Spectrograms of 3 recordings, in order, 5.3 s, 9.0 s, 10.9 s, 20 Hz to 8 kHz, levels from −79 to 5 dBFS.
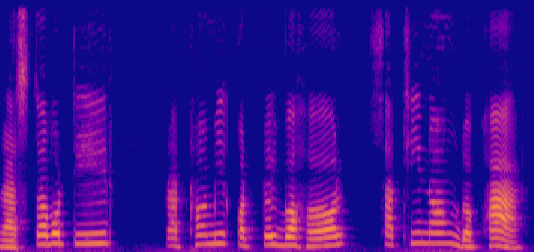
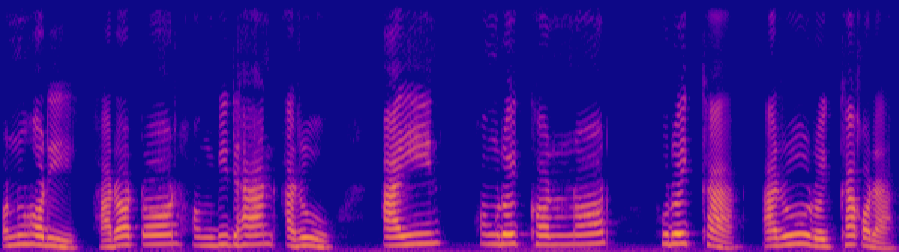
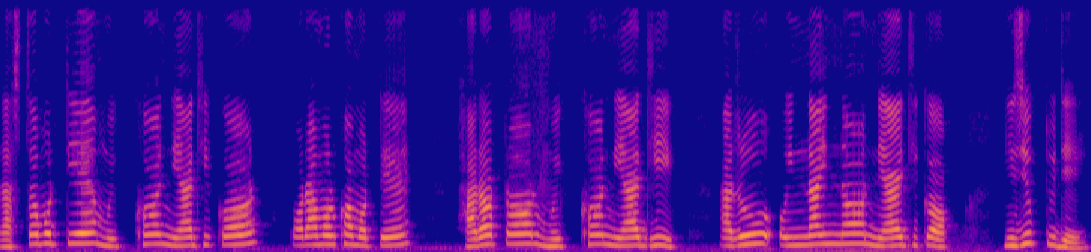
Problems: low volume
